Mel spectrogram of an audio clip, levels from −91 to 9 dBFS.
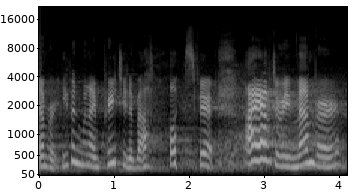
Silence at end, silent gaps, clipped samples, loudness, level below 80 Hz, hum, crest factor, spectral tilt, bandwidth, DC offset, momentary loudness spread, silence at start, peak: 0 s; none; under 0.1%; -29 LUFS; under -90 dBFS; none; 20 dB; -4 dB/octave; 11.5 kHz; under 0.1%; 15 LU; 0 s; -12 dBFS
